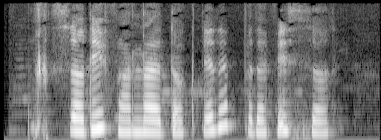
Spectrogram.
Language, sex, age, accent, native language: Uzbek, female, 18-24, Qashqadaryo, Uzbek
